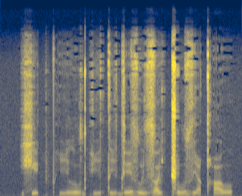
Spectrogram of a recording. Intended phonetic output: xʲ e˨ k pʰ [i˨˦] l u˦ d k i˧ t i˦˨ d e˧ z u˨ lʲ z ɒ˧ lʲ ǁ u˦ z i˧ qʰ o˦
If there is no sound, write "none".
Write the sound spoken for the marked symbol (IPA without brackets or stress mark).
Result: i˨˦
